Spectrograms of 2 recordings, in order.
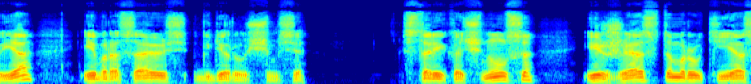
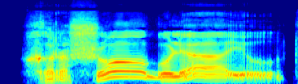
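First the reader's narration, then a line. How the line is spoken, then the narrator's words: Calm drawl. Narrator (Russian): протянул он спокойно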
